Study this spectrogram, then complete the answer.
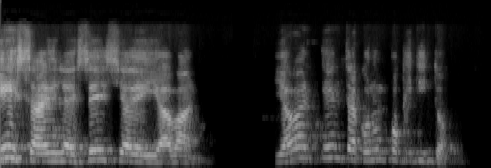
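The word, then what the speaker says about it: יוון: Grecia, en hebreo se dice Yaván, y se escribe con la Yod, con la Vav y con la Nun.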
